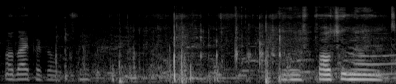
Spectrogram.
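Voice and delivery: normal talking voice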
